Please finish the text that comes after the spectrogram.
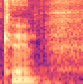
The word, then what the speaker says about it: cwm: you're reading about Everest this word cwm it's actually pronounced Kum and it's this kind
